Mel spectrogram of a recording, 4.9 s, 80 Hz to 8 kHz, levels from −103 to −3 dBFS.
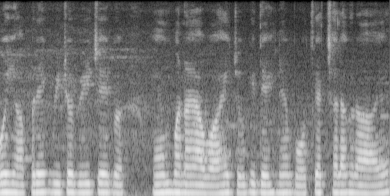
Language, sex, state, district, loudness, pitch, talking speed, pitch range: Hindi, male, Haryana, Rohtak, -17 LUFS, 135 Hz, 220 wpm, 130-135 Hz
